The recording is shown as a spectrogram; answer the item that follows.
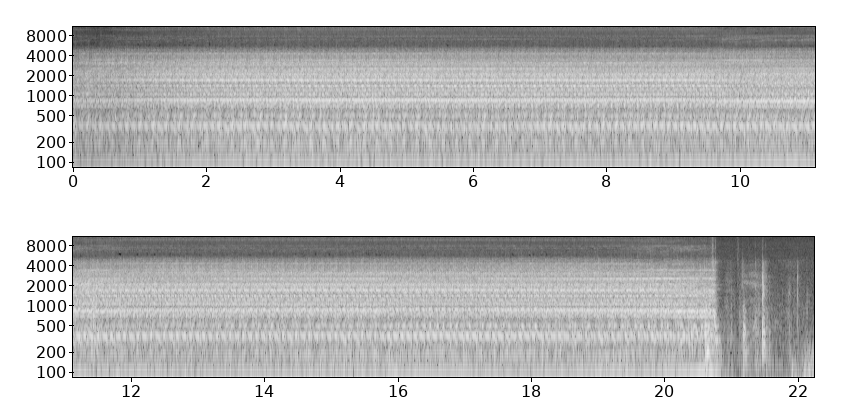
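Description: Electric lift motor of a Glide 'n Go XR power seat lift running with a steady whine as it raises the empty seat up into its stowed lock position. The sound builds over the first two seconds, holds steady, then cuts off suddenly about a second before the end, as the seat reaches its height.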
